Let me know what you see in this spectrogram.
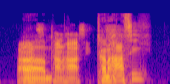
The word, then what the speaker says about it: Ta-Nehisi: I always say Ta-Nehisi Coates. – Yeah, Ta-Nehisi.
